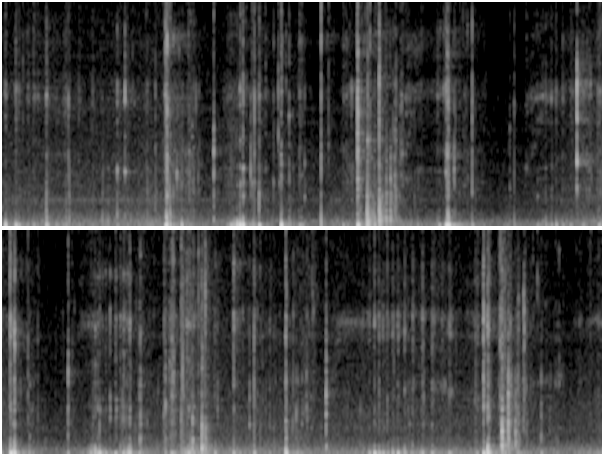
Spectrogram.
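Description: A solid pale green bar of soap, held in one hand, is shaved with a metal utility-knife blade, and the shavings curl off onto a pile of soap pieces below. Many short, dry scraping and cutting strokes are heard, with soft low thuds and brief crackly, bright edges that die away almost at once.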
